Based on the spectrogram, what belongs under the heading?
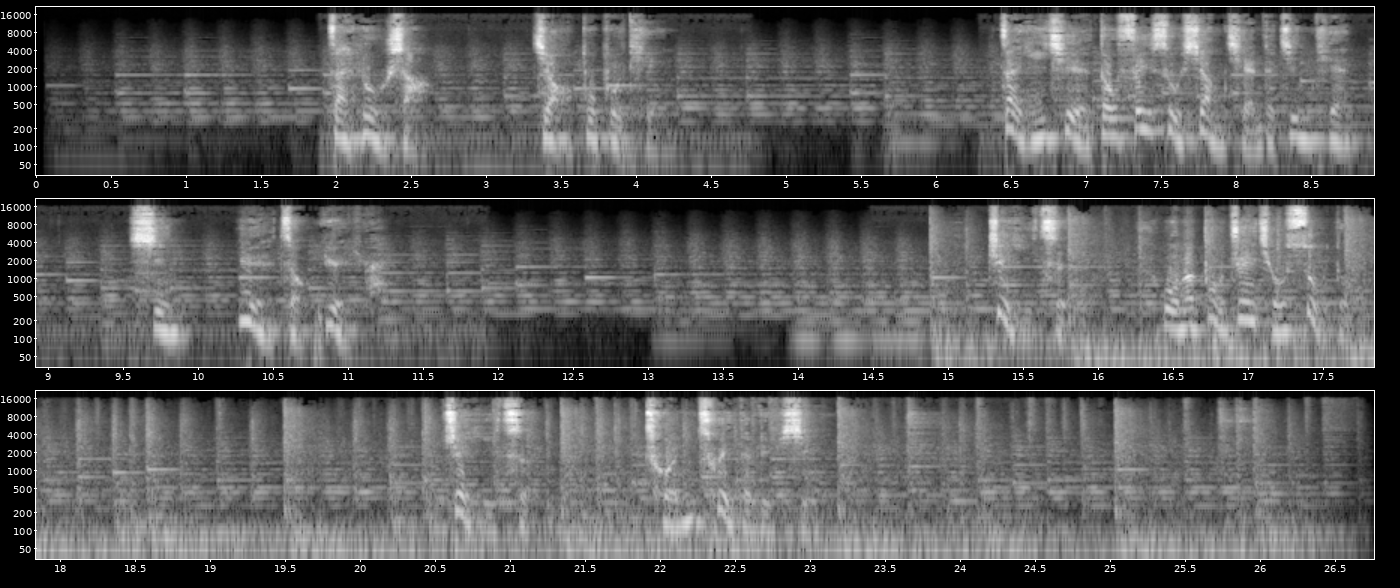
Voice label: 旁白

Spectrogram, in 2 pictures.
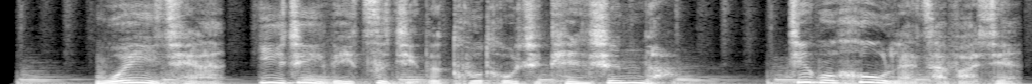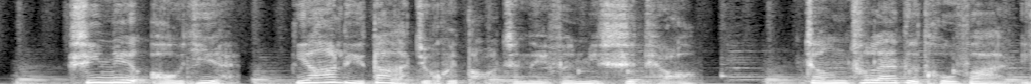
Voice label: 素人抖音广告; 素人抖音信息流

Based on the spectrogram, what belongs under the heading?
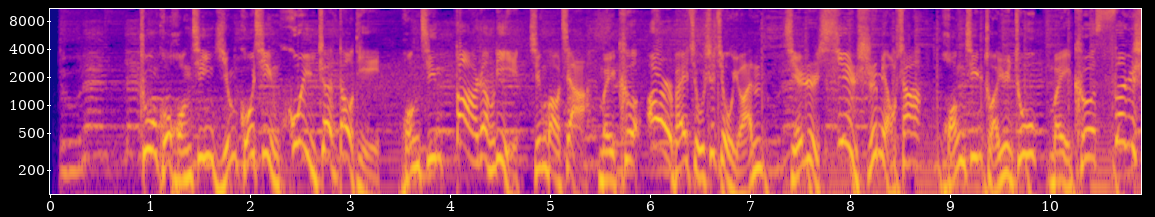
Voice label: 广告促销; 中国黄金

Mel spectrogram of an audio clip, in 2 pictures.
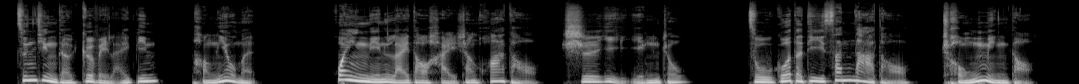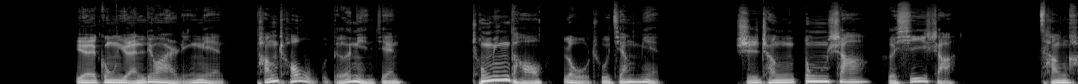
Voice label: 文旅介绍音频制作; 上海第十届花博会

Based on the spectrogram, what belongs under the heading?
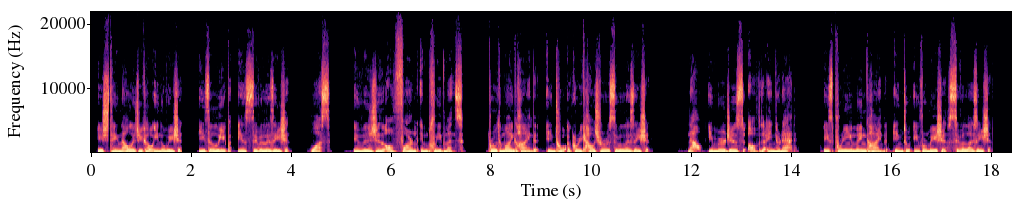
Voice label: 英文译稿; 优豆数据

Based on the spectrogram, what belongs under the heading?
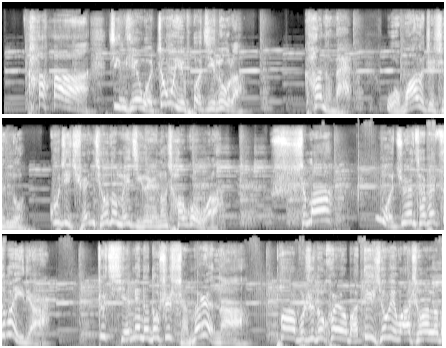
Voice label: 信息流游戏挖宝游戏

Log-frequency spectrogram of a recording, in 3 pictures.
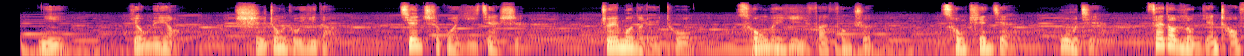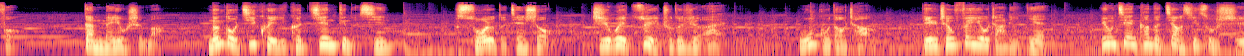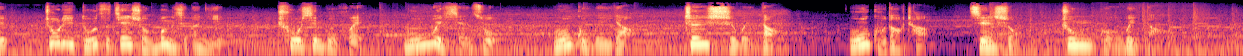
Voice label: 广告

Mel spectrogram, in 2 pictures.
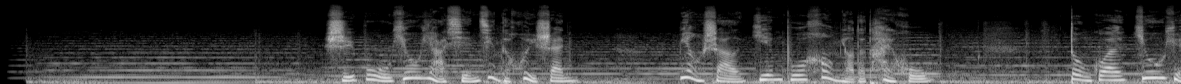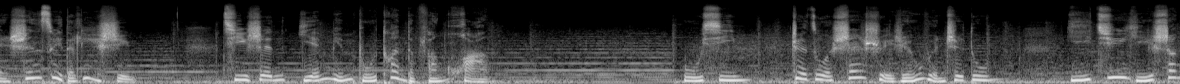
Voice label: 宣传城市; 无锡

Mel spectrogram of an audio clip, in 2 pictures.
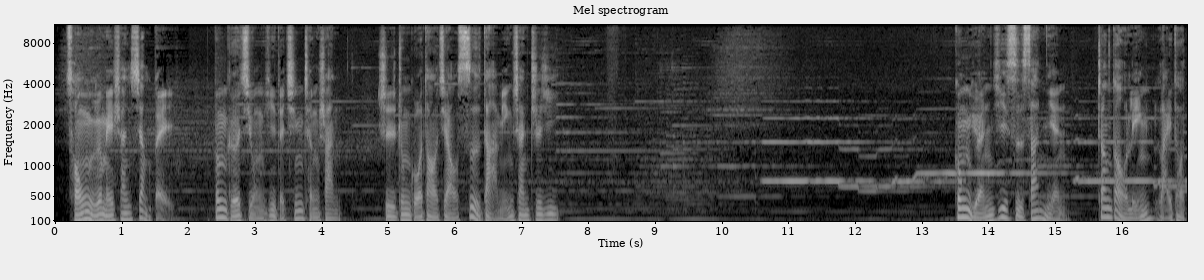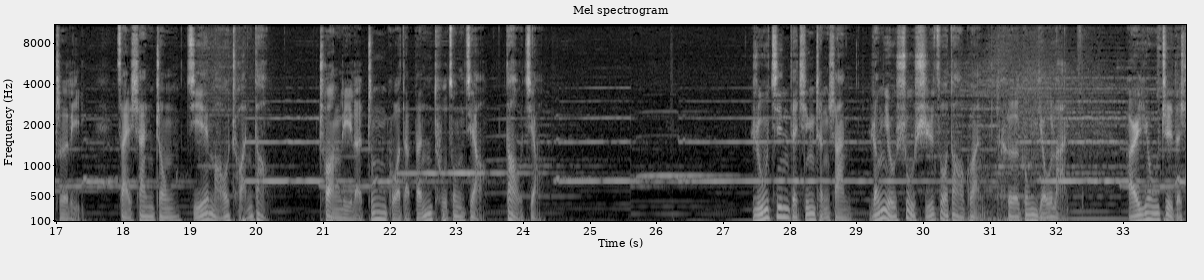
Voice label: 自然流畅样音

